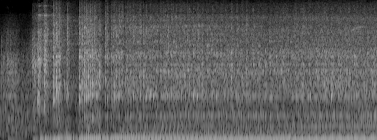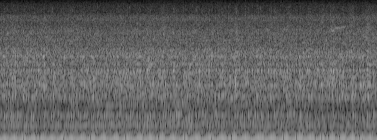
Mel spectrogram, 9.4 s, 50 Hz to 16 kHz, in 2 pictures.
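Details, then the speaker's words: 1951 Studebaker Champion on its first run in 35 years, with a rebuilt carburetor, new fuel pump and 6-volt battery: deep, steady rumble with an even low pulse as the driveline spins in gear; the whine was the transmission turning, so it works. "it's already spinning that's what we're hearing you must have had it in gear so it works [Music] yeah I guess that's what the whining noise was the transmission was actually going"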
